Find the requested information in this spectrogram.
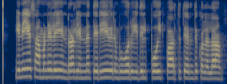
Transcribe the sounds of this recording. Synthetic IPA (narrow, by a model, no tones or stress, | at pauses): ɪnɐjɐsɐmɐnɪlɐɪɛndraːlɛnːɐt̪ɛɾɪjeːʋɪɾɯmbɯɔɾɯɪðɪlpoːjpaːɾt̪ɯt̪ːɛɾɪnd̪ɯkːɔɭːɐlaːm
